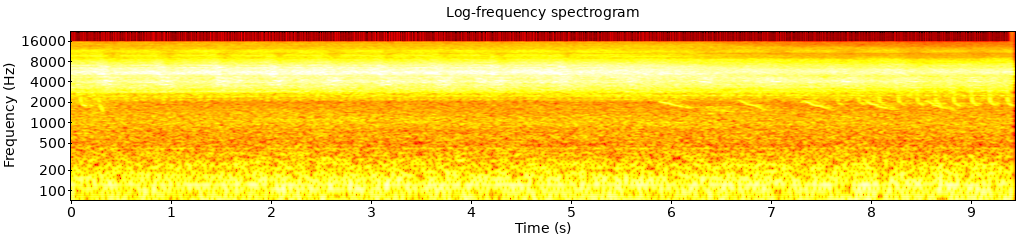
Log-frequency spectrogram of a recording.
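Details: A continuous high-pitched buzz of crickets fills an outdoor scene, even and unbroken, while a bird adds short descending notes in the second half.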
